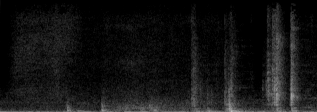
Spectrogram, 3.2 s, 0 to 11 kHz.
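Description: Drawers in a 2021 Frankia Platin I8400 QD luxury motorhome slide open and shut, a series of soft knocks and sliding clatters building to sharper close thuds near the end, with no talking.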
